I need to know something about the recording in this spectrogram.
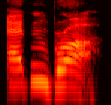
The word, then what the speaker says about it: Edinburgh: I mean, different accents obviously do come into play, but you do not pronounce every letter of this word. It is not phonetic. It's bruh at the end.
